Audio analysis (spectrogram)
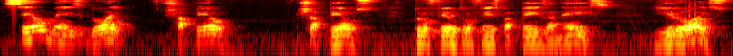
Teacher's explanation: a primeira vogal é a mais forte, justamente por causa do acento, né? Então, dá aquela intensificada na pronúncia. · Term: ditongos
